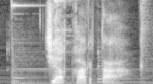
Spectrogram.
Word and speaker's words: Jakarta: So, today we will learn how to pronounce Jakarta like a native speaker. Jakarta. Jakarta.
